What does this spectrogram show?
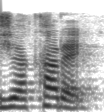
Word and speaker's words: jacaré: Se a gente fizer a separação de sílabas aqui de jacaré, como que fica? Ja-ca-ré. E qual que é a sílaba tônica, a sílaba mais forte? Ré. Então, a sílaba tônica, ela é a última sílaba, não é a antepenúltima. Então, essa palavra aqui, na verdade, ela é uma oxítona.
